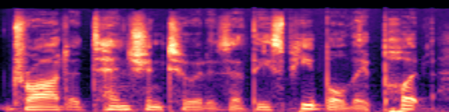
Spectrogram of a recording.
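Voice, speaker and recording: A man in his thirties, an audio drama creator appearing as a podcast guest, speaks earnestly and emphatically in a quick, low-leaning voice that's a little mellow with a breathy edge. He's indoors in a small podcast studio, close on a studio microphone and wearing headphones.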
